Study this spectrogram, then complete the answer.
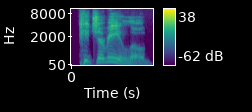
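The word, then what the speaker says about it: Piccirillo: And and it's pronounced picherillo. The double c is a cha.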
